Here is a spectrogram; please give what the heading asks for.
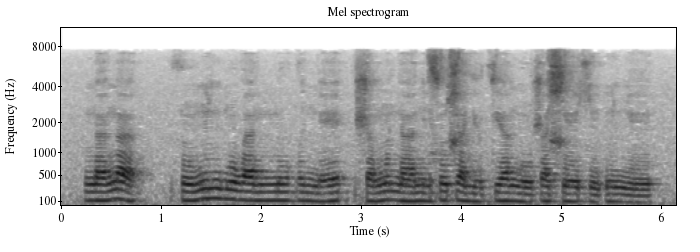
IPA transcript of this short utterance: ŋ ɜ ŋ ɜ | θ ũ ŋ ĩ ɲ b ũ w ɜ nː u ɡʷ i ŋ e | ʃ ɜ ŋʷ ẽ n ɜ n i s ũ ɕ ɜ lʲ ʊ kʲ ɜ ŋ ũ ʃ ɜ ɕ ẽ ç ĩ ʔ ĩ ɲ ẽ

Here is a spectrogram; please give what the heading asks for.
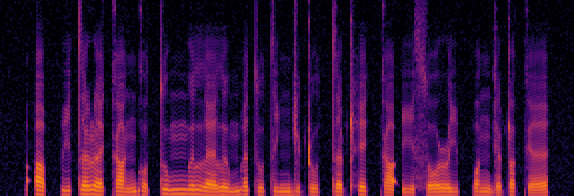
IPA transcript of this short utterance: ʔ a˧˩˧ pː i˩˧ t ɛ˧˥ ɭ ɛ˩˧ k a˨˩ ŋ ɡ o˧˩˧ tː u˥ mː ɯ˥ lː ɛ˧˩˧ l ɯ˨˩ m b ɛ˥ t u˩˧ t i˩˧ ŋ ɡ i˧˩˧ ʈ u˩˧ tː ɛ˧˥ ʈʰ e˥ kː a˨˩ ʔ i˧˩˧ s o˧˥ ɹ i˧˥ pː ʌ˥ ŋ ɡ ɛ˧˥ ʈ ʌ˥ k ɛ˧˥

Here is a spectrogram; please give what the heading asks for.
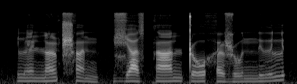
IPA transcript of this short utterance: l ĩ n ɽ ɐ̃ ʈ͡ʂʰ ɐ̃ n | ʑ a z k ã n ʈ o h ɐ ʐ u n ɨ l

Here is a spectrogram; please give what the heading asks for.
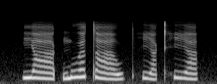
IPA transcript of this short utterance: j aː˨˩ k̚ m u˦˥ a̯ t aː˩˦ w pʰ i˩˦ a̯ kʰ i˧ a̯

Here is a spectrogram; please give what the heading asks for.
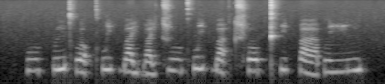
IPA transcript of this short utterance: w u˨˩ k̚ p ɯ˥˩ ŋ kʰ l ɔ˨˩ ʔ kʰ w i˥˩ t̚ b a˧ j b a˩˦ j t͡ɕ uː˧ kʰ w i˥˩ t̚ b a˨˩ ʔ t͡ɕʰ oː˦˥ p̚ kʰ i˦˥ t̚ p aː˩˦ p l iː˦˥ ŋ

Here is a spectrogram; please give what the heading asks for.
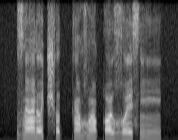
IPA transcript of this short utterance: z ã ɾ ʌ t͡ʃʰ ʌ kː ã ʁʷ ã qʷ ɯ ʁʷ ɛ s ẽː

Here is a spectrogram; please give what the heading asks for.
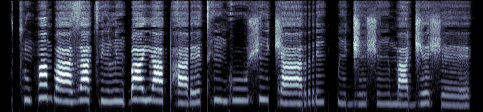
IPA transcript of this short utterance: t͡s ũ˨ p ã˦ b aː˨ z a˦˨ t͡s ĩ˨ l ĩ˨ ɓ a˦ j a˦ pʰ a˨ ɾ e˦ tʰ ĩ˦ ɡ uː˦ ʃ i˦ t͡ʃ aː˨ r i˨˦ k͡p i˨ d͡ʒ i˨ ʃ iː˨ m a˨ d͡ʒ e˦˨ ʃ eː˨

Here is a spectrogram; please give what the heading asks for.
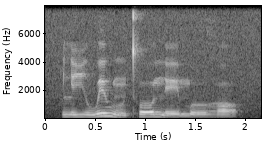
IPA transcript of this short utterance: l iː˨ w ɪ˦ β ũ˨ tʰ oː˦ n eː˨ m oː˨ ɣ ɔ˨

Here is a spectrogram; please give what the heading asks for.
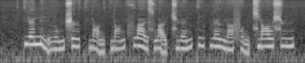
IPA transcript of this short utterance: t̪ j ɛ˥ n ḭ˨˩ l ʊ˧˥ ŋ ʂ ɻ̩˥ t̪ʰ j ɑ̰˨˩ ŋ t̪ j ɑ˧˥ ŋ f w a˥˩ ɪ̯ s w a̰˨˩ ɪ̯ t͡ɕ ɥ ɛ˧˥ n t̪ i˥ p ɥ ɛ˥ l j ä˧˥ f ɤ̰˨˩ ŋ t͡ɕ j ɑ˥ ʊ̯ ɕ y˥ n

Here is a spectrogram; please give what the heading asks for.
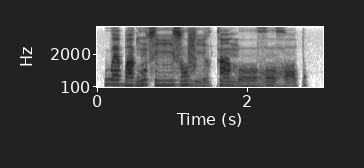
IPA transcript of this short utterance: w ɛ˦ b a˧ ɡ ũ˦ s iː˦ z o˦ v i˨˦ l k ã˦ m oː˨ ɣ o˦˨ ɣ ɔ˦ p

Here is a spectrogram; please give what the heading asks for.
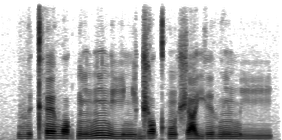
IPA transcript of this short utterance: v ɪ˨ kʰ ɛ˦ v ɔ˨ k͡p ĩ˨ n ĩ˦ n iː˨ ɲ ɪ˨ d͡ʒ ɔ˦ kʰ ũ˨ ʃ a˨ j ɪ˦˨ v ĩ˦ m iː˨

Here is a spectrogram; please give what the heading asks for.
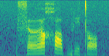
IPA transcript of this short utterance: s əː χ ɒ b i t ɔ

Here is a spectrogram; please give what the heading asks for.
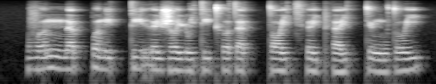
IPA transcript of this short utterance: v ɤ nː ɜ pː ɤ n i tː i r ɘ j ʐ ɤ j ɳ u j t i kʰ ɤ t ɜ tː ɔ j t͡sʰ ɘ j pʰ ɜ j tː ʏ ŋ u t o j

